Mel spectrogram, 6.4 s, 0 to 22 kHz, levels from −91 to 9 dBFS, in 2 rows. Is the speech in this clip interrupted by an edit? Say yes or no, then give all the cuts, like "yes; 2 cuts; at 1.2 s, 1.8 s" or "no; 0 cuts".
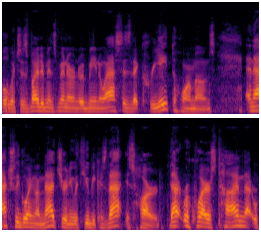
yes; 1 cut; at 5.2 s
